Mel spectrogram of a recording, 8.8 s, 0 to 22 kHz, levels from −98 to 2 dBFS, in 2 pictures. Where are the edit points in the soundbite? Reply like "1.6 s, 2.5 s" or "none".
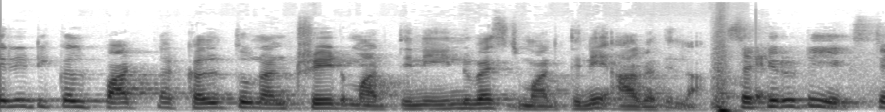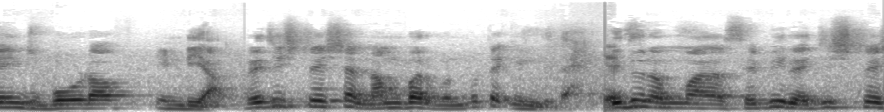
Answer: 3.7 s, 5.6 s, 7.4 s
